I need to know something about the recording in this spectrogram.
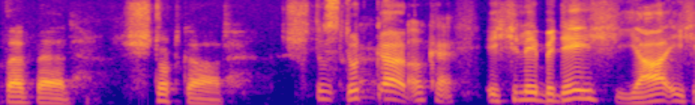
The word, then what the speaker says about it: Stuttgart: watching in Stuttgart yawn still hasn't corrected my pronunciation strip card not that bad Stuttgart okay ich liebe dich yeah as a would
